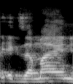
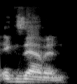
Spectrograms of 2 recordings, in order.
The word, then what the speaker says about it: examine: are like determine examine these two words are also mispronounced like examine in determine but they are determin in examine another example intestine margarine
